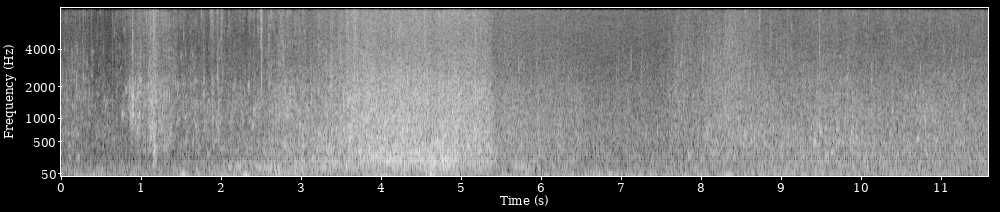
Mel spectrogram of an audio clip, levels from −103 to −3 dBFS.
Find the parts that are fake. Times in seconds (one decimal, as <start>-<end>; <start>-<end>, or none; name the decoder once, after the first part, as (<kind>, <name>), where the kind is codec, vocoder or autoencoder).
1.3-3.3 (vocoder, Vocos); 9.5-11.0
